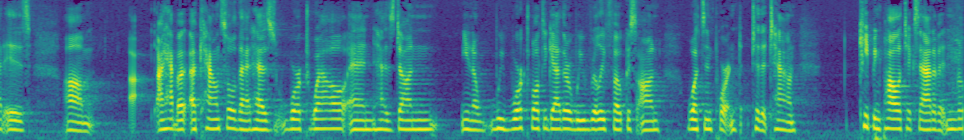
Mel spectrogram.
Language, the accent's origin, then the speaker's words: English; Clinton, United States; I grew up in Clinton. So for me, Clinton is home. My kids are experiencing the life I had as a young person.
